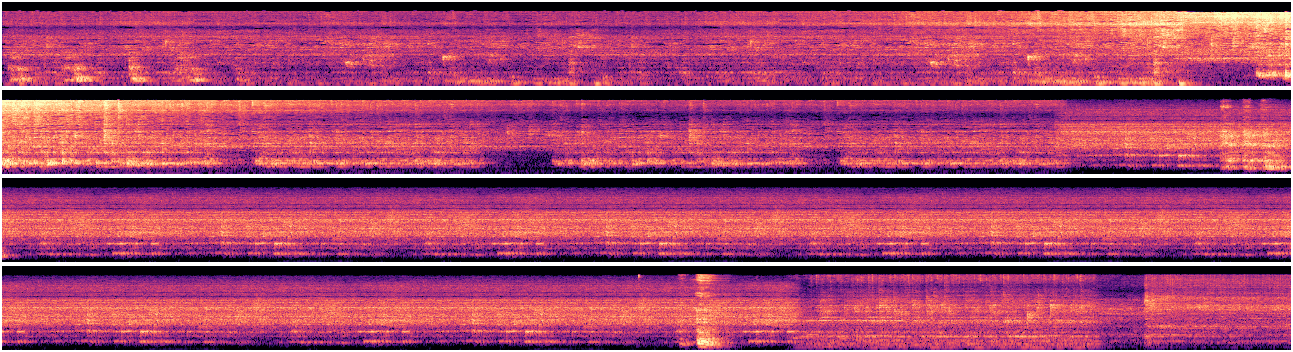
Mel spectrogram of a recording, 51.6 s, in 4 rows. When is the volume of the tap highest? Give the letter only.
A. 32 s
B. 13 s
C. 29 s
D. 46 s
B.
